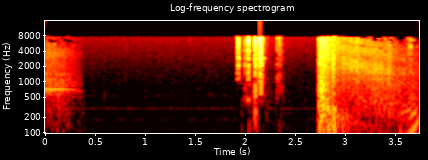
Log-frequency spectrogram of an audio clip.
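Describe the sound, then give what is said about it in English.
Gunshot sound effect: a short clatter of mechanical clicks, then a loud, sharp blast that trails off in a rumbling decay. “That would be a thank you, Jesus, and a gunshot.”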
